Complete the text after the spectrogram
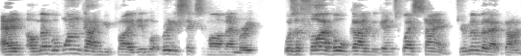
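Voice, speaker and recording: A man with a London accent talks at a fairly quick pace in a fairly high voice with fairly even intonation. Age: 60s. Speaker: podcast host. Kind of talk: interview.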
